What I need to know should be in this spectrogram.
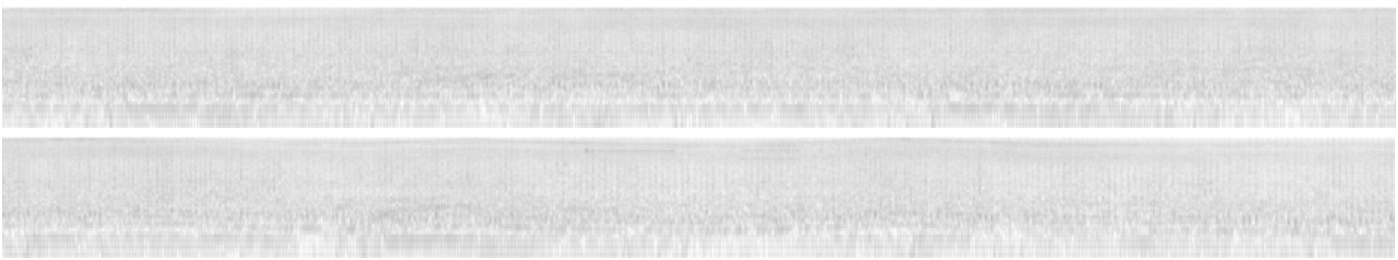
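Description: A helicopter's rotor thumps and its engine drones steadily throughout.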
